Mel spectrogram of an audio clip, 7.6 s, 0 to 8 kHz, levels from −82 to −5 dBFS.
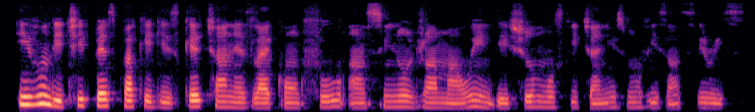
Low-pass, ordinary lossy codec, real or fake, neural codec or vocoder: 7.2 kHz; none; real; none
